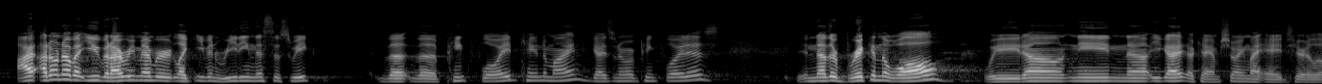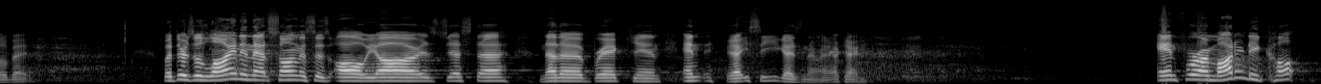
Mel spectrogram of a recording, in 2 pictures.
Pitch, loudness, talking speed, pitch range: 165 Hz, -23 LUFS, 185 wpm, 150-185 Hz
